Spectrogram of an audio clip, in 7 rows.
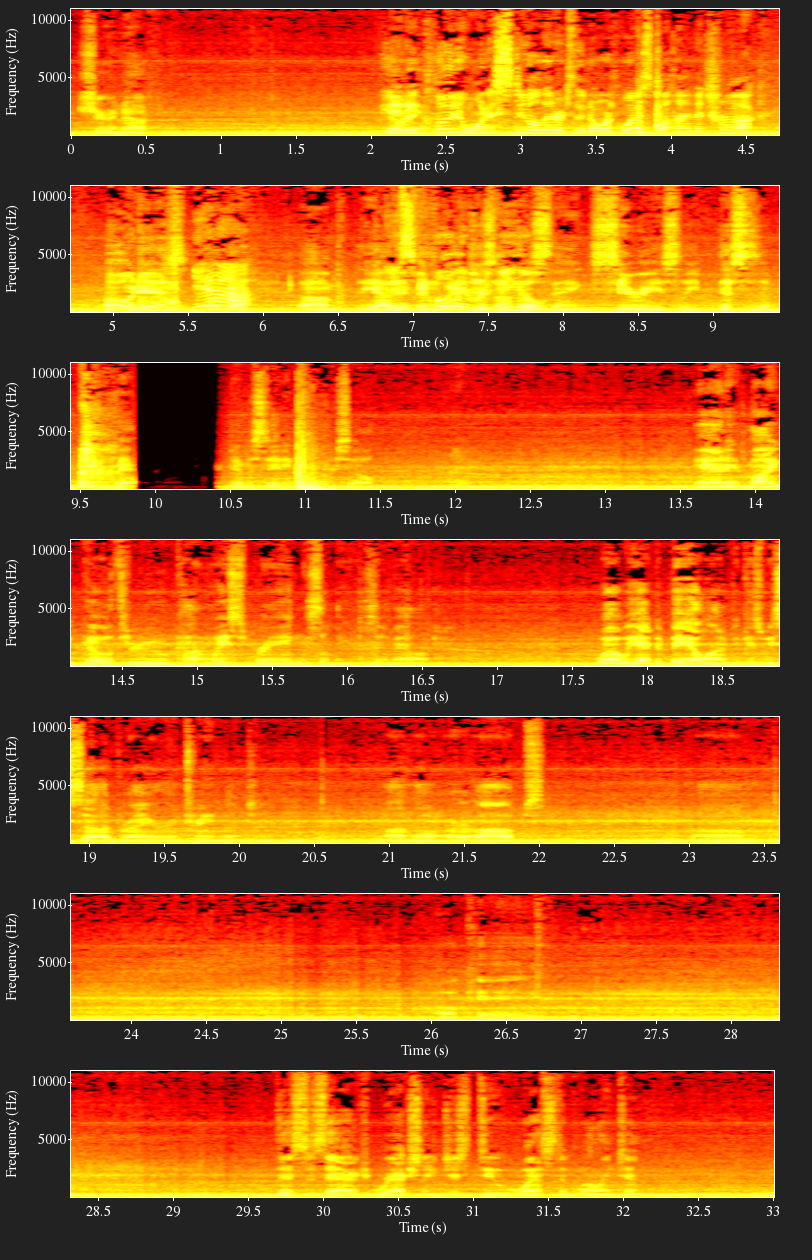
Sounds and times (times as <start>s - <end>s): Speech: 0.0s - 0.6s, 2.1s - 12.2s, 13.6s - 16.6s, 17.7s - 20.2s, 21.0s - 22.1s, 23.0s - 23.5s, 26.0s - 26.8s, 29.7s - 32.2s
Outside, rural or natural: 0.0s - 33.0s.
